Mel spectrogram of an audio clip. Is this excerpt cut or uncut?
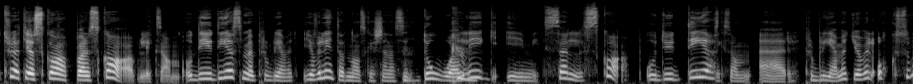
cut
